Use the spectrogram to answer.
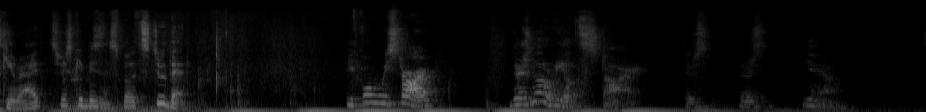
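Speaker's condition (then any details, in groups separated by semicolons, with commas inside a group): No condition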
